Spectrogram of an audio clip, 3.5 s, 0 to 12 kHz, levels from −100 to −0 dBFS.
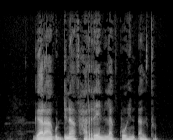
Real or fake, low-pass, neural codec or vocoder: real; 10.8 kHz; none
